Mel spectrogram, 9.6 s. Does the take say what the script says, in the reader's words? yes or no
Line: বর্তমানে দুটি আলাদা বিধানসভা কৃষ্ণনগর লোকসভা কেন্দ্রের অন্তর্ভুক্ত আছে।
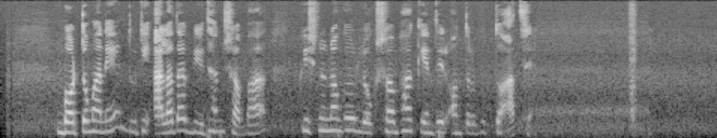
yes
